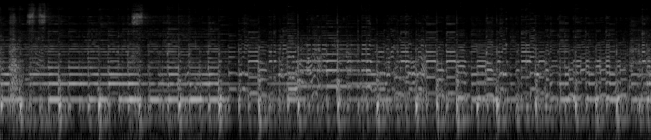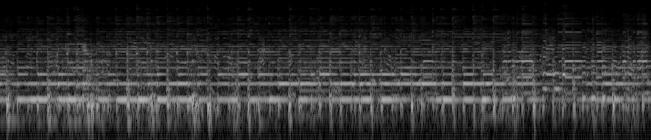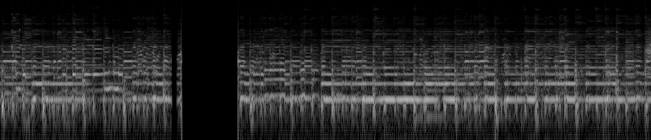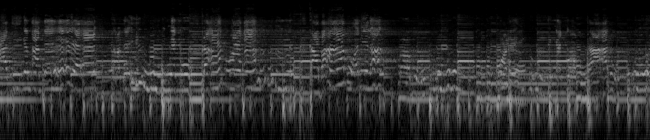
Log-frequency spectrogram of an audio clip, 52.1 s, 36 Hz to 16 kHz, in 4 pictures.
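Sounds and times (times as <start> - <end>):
plucked boat lute: 0.0 - 29.7, 30.8 - 52.0.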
